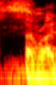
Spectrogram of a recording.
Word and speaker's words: Samurai: Samurai, as in the Warriors. Samurai Digital Security.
